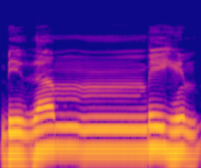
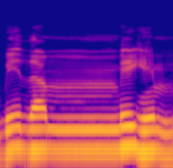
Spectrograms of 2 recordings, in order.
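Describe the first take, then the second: No difference in how they are said.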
